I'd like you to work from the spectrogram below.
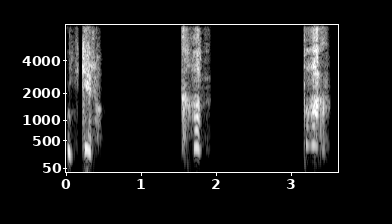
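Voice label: retire, Japanese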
